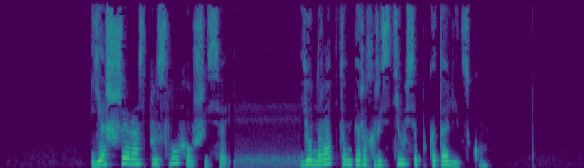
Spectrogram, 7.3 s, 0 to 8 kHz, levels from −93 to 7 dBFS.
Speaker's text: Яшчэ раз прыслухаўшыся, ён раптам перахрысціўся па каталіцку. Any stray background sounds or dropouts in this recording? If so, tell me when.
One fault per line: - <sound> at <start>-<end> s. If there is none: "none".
none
